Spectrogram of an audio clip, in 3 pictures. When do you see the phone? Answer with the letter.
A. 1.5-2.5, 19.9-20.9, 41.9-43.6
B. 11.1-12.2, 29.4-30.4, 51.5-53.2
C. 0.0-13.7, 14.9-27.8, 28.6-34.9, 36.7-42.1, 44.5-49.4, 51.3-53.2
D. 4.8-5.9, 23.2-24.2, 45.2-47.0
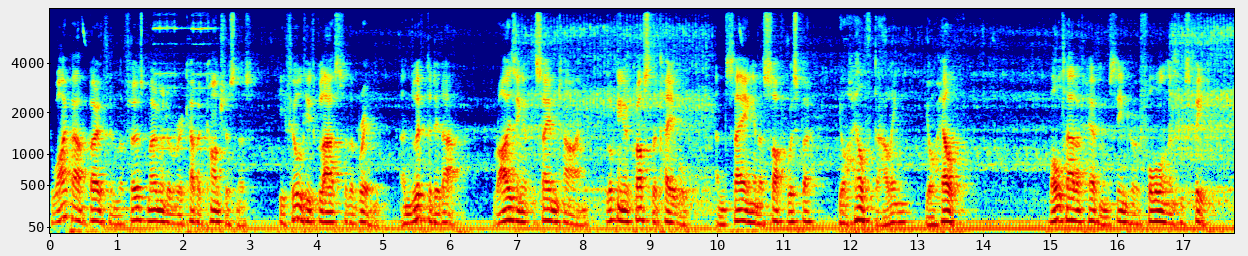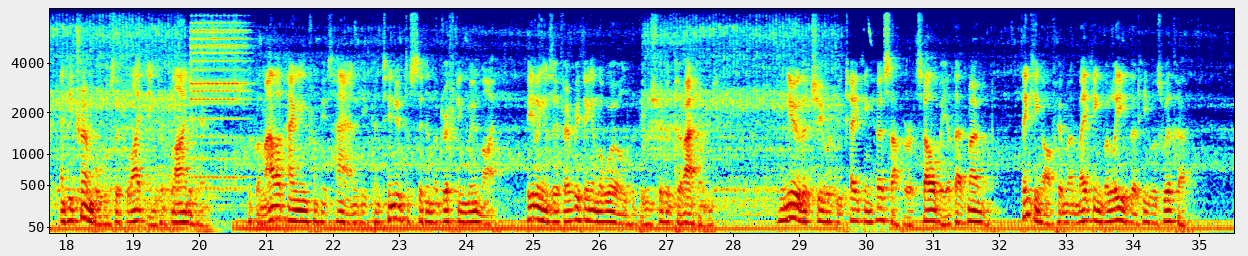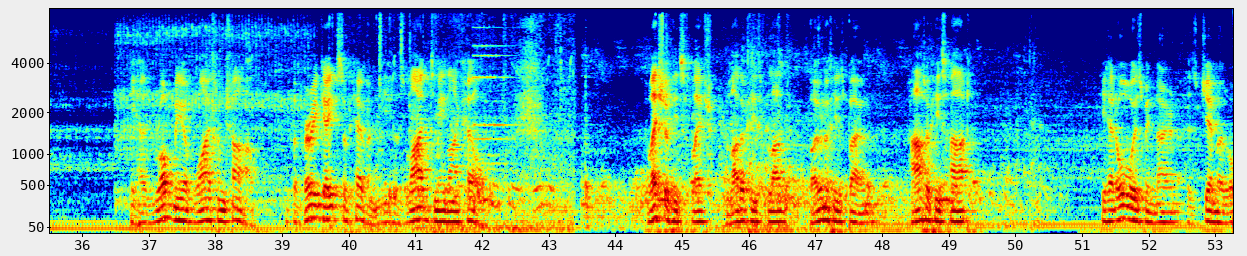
A.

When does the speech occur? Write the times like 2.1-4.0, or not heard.
0.0-13.7, 14.9-27.8, 28.6-34.9, 36.7-42.1, 44.5-49.4, 51.3-53.2.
